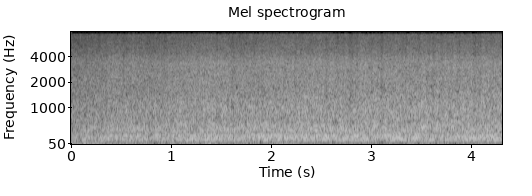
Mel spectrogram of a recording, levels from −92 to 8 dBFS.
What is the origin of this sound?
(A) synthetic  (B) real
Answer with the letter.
B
